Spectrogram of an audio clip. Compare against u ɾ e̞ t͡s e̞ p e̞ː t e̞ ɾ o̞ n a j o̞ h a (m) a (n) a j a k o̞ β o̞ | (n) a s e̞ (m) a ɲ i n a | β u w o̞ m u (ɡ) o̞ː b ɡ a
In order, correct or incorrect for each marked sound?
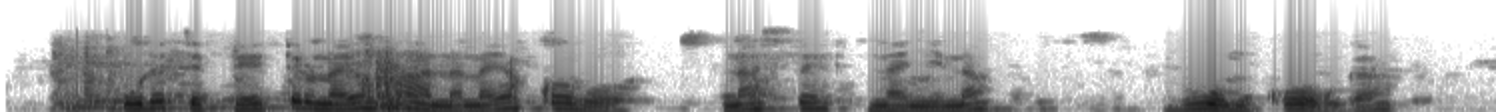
incorrect: n, correct, correct, incorrect: n, incorrect: k

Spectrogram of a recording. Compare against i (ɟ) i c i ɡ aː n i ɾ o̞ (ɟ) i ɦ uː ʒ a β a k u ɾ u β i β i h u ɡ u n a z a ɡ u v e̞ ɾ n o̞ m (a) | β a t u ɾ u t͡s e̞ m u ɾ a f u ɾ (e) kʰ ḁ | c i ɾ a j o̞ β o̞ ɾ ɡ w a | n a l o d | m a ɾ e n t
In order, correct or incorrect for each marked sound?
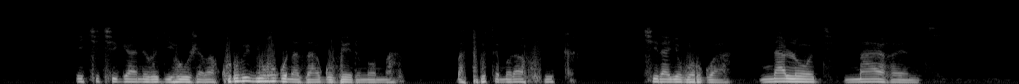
incorrect: c, correct, correct, incorrect: i

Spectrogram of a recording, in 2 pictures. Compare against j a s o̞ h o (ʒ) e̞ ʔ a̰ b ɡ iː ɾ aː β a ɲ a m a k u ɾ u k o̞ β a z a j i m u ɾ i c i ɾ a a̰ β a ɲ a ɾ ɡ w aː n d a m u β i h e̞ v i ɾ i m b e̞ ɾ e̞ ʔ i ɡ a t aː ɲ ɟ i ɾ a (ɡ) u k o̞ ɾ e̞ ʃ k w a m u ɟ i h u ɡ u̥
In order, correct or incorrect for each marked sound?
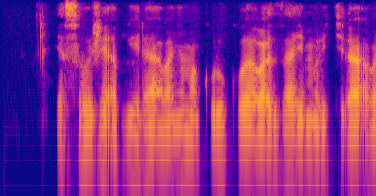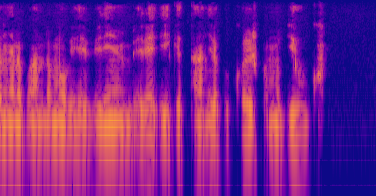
correct, correct

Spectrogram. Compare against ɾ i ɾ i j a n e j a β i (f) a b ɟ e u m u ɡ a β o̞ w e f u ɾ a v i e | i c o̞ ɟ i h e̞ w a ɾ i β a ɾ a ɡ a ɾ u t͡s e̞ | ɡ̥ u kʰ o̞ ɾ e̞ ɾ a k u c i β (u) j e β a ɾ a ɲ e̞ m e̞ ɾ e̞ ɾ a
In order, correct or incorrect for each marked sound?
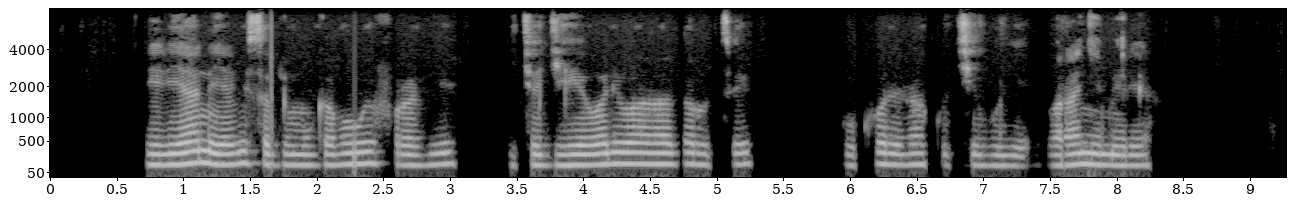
incorrect: s, correct

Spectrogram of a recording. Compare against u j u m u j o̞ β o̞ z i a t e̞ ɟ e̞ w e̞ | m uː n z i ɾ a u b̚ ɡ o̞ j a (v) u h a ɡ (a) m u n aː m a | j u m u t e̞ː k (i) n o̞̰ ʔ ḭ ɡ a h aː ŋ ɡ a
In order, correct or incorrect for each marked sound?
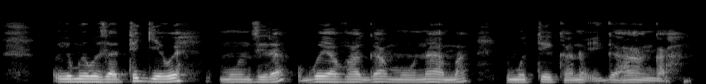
correct, correct, incorrect: a

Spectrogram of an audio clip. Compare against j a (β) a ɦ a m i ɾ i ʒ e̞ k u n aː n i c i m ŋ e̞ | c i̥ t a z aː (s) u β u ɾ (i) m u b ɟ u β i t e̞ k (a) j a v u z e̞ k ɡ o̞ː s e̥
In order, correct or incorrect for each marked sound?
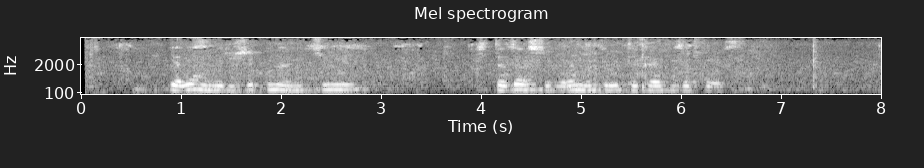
correct, correct, incorrect: a, correct

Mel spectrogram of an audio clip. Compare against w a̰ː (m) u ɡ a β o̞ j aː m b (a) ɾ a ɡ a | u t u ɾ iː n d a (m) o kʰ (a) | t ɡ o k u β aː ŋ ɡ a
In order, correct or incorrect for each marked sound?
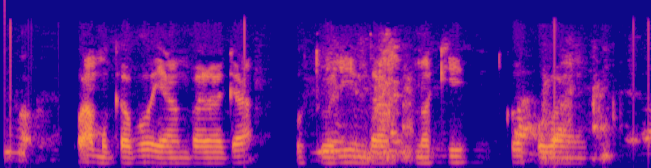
correct, correct, incorrect: n, incorrect: i

